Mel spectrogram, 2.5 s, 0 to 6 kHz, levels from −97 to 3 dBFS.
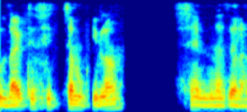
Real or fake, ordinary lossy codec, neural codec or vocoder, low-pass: real; none; none; 5.4 kHz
